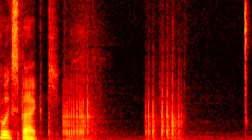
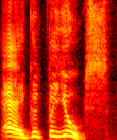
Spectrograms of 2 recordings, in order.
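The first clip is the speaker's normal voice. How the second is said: Joey voice; 6 semitones higher, slower than usual. Retold or imitated. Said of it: "Joey would be like".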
